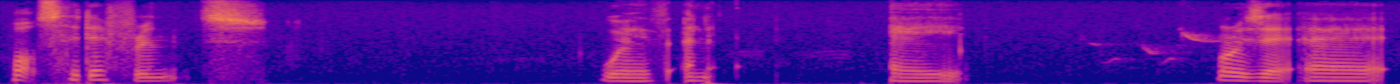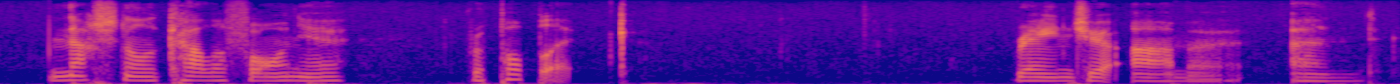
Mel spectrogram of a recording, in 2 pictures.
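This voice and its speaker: A man hosting a gaming channel, chatting casually and rambling to his viewers in a croaky, hoarse voice. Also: mid-range voice, level tone, slow pace, long pauses. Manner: rambling, talks straight to viewers.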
